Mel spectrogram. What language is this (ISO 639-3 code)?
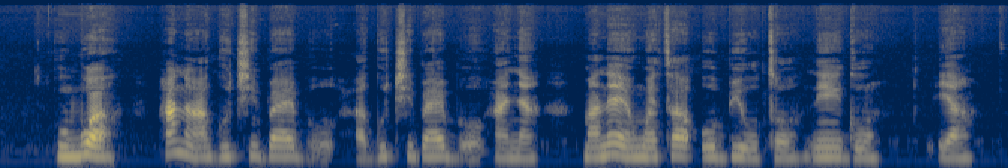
ibo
